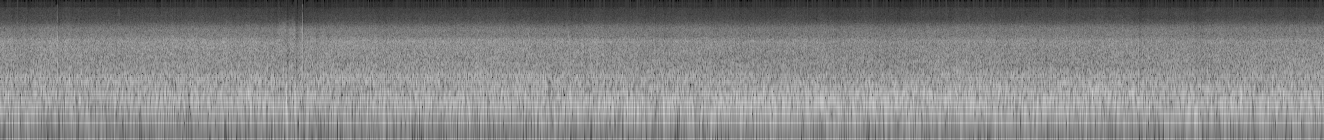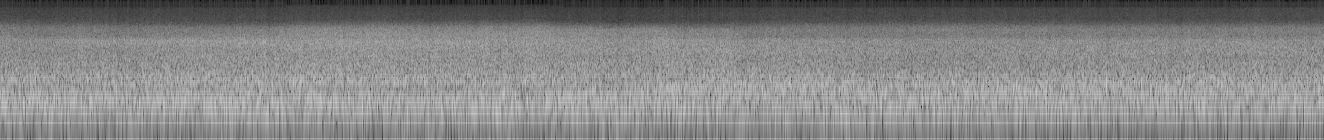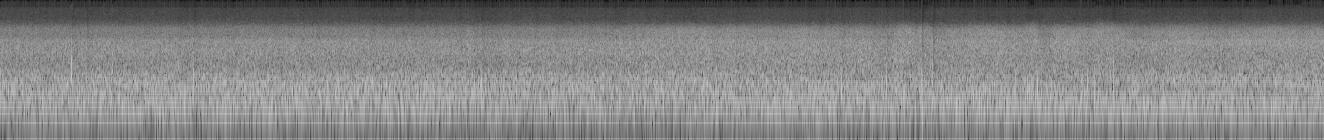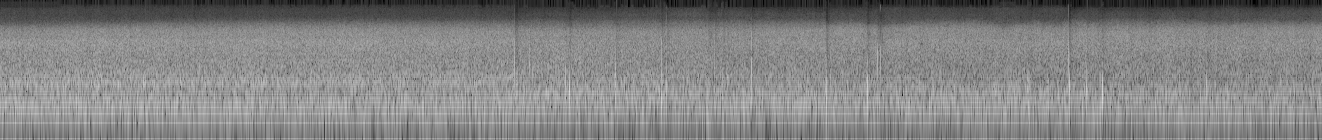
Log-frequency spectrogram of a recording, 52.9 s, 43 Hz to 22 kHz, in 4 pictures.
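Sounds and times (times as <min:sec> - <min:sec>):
waterfall rushing: 0:00.0 - 0:52.9.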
